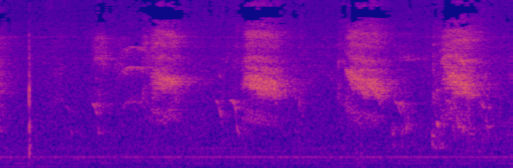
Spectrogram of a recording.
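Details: An English Bulldog in a howling competition with a howler monkey gives high, wavering howls, each about a second long, repeated in quick succession.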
